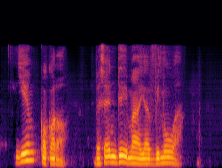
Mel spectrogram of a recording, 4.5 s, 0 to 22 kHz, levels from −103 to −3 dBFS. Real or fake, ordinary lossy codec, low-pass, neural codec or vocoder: fake; AAC, 64 kbps; 7.2 kHz; codec, 16 kHz, 1 kbps, X-Codec, HuBERT features, trained on LibriSpeech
